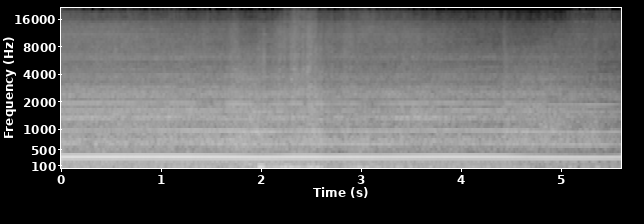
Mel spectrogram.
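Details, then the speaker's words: Mid-1990s (c.1994) Hoover Aquajet Electronic S4488 shampooing carpet: steady high-pitched motor whine at even pitch, no rattles or surging; pump and motor working as they should, only drag wand position and solution-tube kink need sorting. "well there you go in theory and i suppose in practice this hoover aquajet electronic does work as it should the pump is fine the motor's fine"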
